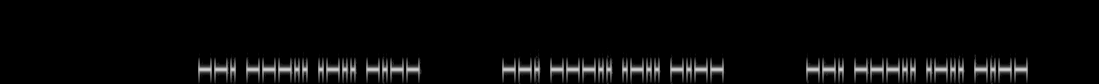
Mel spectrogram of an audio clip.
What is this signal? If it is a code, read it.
Morse code, heard as a keyed tone, about 30 wpm, 700 Hz. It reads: G8LY G8LY G8LY
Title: DXCC-100 Call Signs - 4 Characters - Repeated 3x - 30wpm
